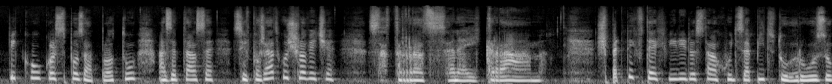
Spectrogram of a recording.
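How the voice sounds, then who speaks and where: A woman reading a story aloud, narrating with lively delivery and small slips. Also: mid-range voice. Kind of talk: audiobook-style story reading.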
